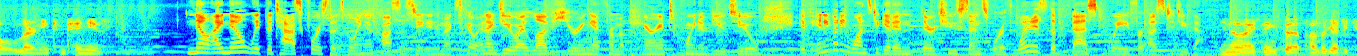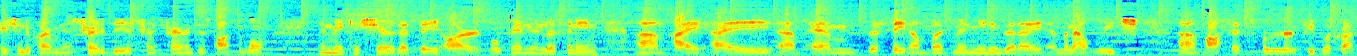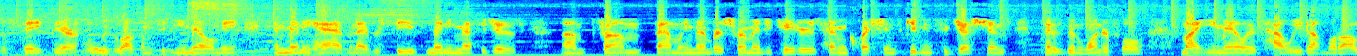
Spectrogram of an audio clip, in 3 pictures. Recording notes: called into 101 Gold early this morning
